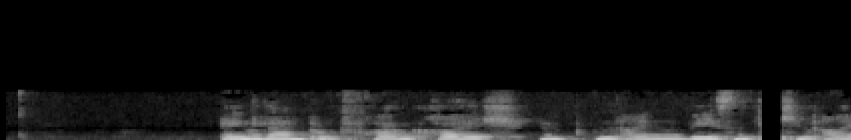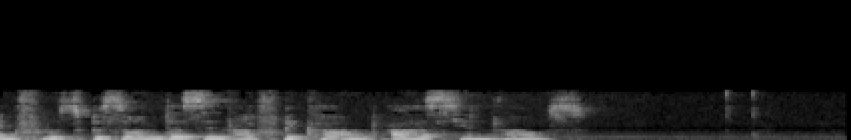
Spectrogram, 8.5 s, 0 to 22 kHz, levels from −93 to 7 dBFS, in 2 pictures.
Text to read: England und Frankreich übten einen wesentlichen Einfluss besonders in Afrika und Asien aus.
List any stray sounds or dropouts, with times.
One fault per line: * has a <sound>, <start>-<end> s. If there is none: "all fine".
* has a dropout, 3.8-3.9 s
